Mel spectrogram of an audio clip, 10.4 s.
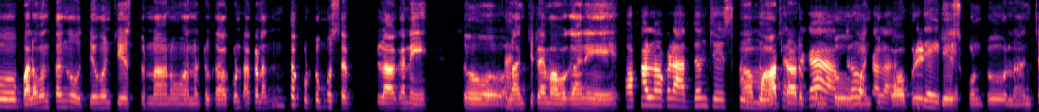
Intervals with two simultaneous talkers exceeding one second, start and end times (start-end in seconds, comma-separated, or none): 7.5-9.7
